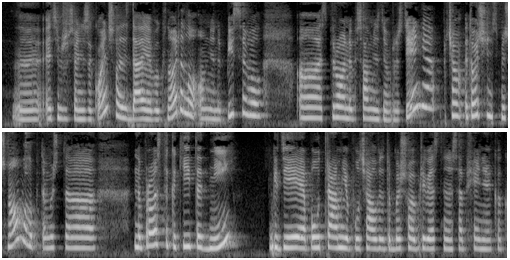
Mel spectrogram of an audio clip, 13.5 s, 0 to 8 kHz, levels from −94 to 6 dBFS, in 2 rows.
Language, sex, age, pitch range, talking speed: Russian, female, 20-39, 220-260 Hz, 185 wpm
